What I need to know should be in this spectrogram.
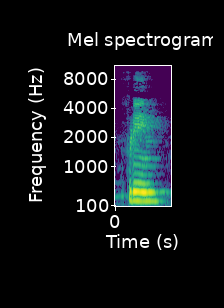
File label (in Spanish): "frin", Silabas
